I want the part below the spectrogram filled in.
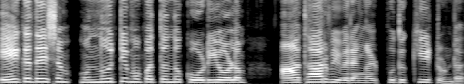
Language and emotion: Malayalam, neutral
